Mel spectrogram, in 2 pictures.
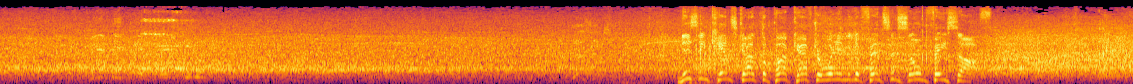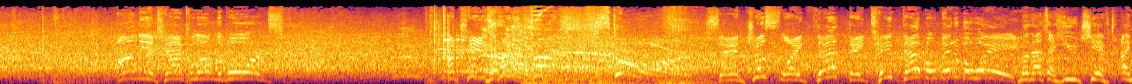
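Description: A large crowd cheers and roars in an arena.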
